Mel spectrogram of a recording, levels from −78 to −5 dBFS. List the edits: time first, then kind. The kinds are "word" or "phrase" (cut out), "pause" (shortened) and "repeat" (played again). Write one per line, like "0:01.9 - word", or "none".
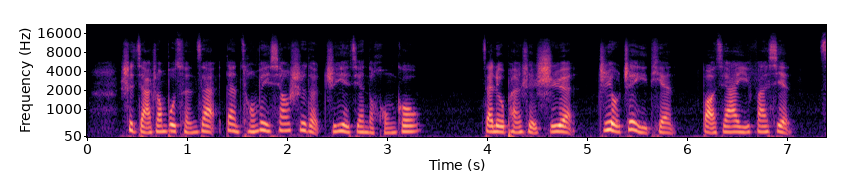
none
